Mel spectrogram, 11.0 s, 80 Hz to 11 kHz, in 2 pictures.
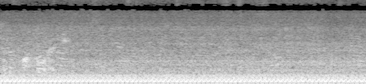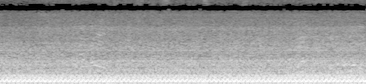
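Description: Inside a moving Northern Class 150 diesel multiple unit: the steady drone of its underfloor diesel engine with running noise from the wheels on the track, unchanging throughout.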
